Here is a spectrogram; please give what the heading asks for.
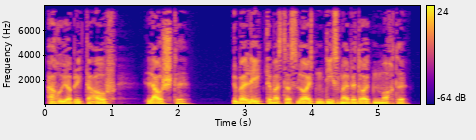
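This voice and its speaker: A man narrating a fantasy story in an audiobook with measured, even delivery. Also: low voice, husky, no room sound, muffled recording.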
